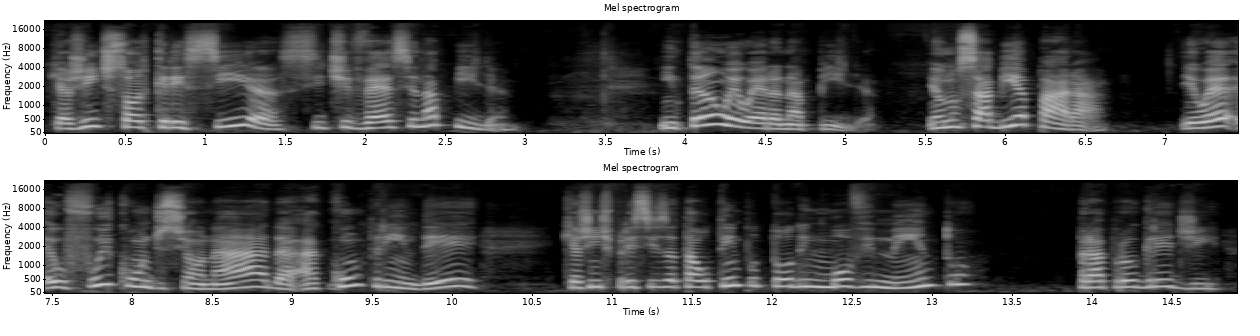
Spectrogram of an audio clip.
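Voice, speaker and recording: A woman, the guest's wife, answering an interview question in a calm, reflective way. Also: a little high, measured pace, no echo, studio quality.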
